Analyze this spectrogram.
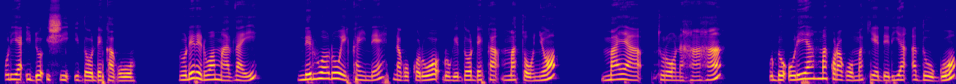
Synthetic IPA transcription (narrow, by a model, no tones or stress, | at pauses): oɾeaʔidɔʔiʃiiðɔːdɛkaɣwɔ | ɾoɾeɾeɾwamaðai | neɾwɔɾoekainɛnaɣokɔɾwɔɾoɣeðɔdɛkamatɔɲɔ | maja | toɾɔnaɦaɦa | ondoʔoɾeamakɔɾaɣwɔmakeɛdɛɾiaʔaðoːɡo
